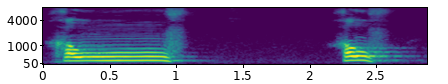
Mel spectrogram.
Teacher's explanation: واؤ سے پہلے پیش ہے لیکن اس کو کھینچا جا سکتا ہے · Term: مد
